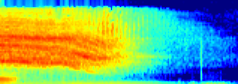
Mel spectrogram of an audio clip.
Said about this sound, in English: Now scream!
